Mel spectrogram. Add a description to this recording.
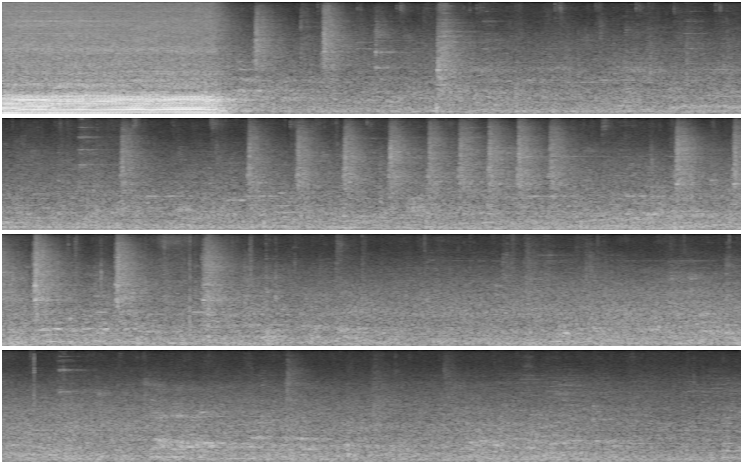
borers digging the entrance to a private parking in a public pedestrian zone - at the cost of citizens; erased trees and most of pavement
